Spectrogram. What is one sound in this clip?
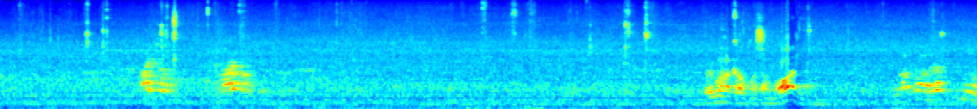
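A knife cuts through meat.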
